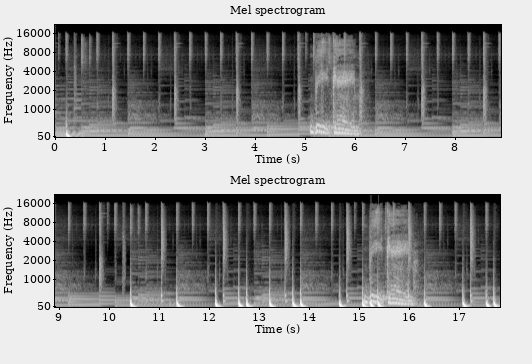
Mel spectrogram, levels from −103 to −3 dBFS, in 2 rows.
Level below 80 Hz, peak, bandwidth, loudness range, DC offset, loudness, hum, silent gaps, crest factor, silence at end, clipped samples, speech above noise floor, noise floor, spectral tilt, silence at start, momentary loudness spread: -22 dBFS; 0 dBFS; 17 kHz; 16 LU; under 0.1%; -17 LUFS; none; none; 18 dB; 0 s; under 0.1%; 19 dB; -37 dBFS; -5.5 dB/octave; 0 s; 19 LU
